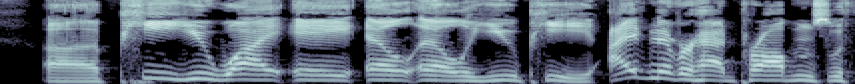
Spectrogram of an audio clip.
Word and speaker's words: Puyallup: Uh it's actually p wallop is how we pronounce that. That is a native American name. Uh Puyallup.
